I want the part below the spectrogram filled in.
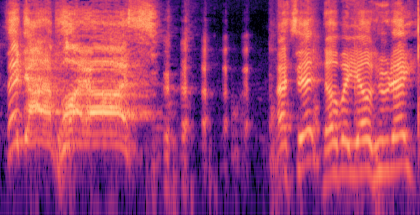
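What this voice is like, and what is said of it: Loud shouted imitation of another person. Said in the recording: “my Greg impersonation... I scared the entire bar”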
